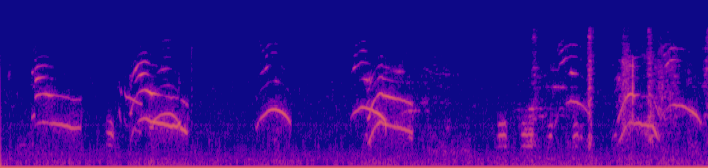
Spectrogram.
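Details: Persian kittens with orange coats calling in a string of thin, upward-then-downward mews, some doubled and overlapping, over a faint steady hum and light tapping.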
